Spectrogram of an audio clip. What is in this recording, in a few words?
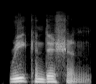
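"recondition", American English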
